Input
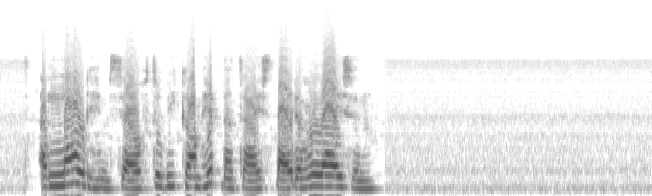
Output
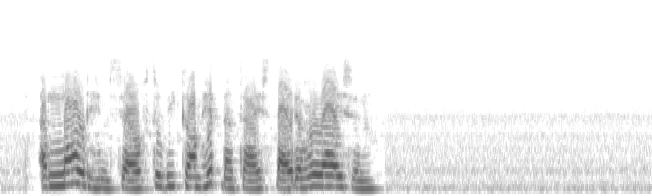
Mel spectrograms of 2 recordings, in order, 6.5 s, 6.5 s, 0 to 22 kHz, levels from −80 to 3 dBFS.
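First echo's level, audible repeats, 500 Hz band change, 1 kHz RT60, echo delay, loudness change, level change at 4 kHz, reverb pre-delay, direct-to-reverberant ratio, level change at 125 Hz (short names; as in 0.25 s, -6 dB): none, none, -1.0 dB, none, none, -1.5 dB, -9.0 dB, none, none, -0.5 dB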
